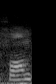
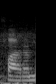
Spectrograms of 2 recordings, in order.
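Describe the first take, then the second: First: The vowel is a rounded 'aw' sound. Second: The vowel is an open 'ah' sound. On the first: The speaker calls it right. "इसका सही pronunciation English में तो फ़ॉर्म है" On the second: The speaker calls it wrong. "फ़ार्म भी बोल देते हैं कई लोग"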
